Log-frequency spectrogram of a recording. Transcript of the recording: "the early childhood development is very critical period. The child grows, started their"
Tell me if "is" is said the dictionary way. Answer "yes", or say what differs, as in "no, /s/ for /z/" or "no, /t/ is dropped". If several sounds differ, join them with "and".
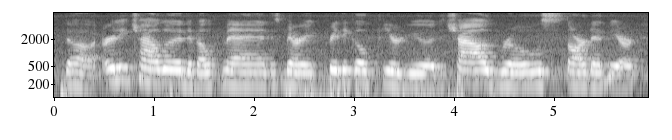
no, /s/ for /z/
